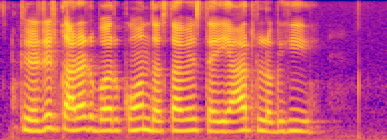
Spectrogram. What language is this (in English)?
Chhattisgarhi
